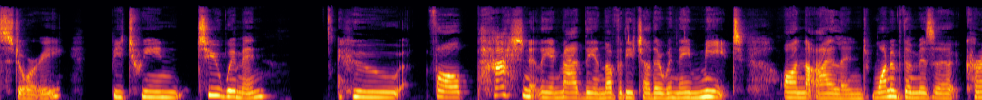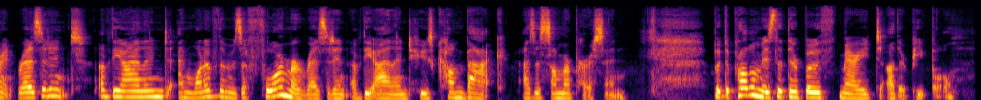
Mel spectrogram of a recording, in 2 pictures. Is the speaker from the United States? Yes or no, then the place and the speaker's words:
yes; Maine, United States; I, am from Maine, as you can tell from my accent.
